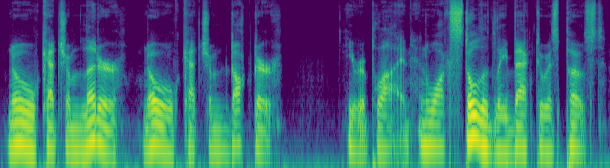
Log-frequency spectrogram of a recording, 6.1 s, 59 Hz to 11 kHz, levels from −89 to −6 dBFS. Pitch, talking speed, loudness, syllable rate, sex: 110 Hz, 145 wpm, -20 LUFS, 4.8 syllables/s, male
